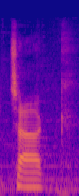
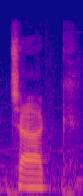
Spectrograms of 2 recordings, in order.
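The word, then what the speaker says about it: Chaac: Chuck. Chuck.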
